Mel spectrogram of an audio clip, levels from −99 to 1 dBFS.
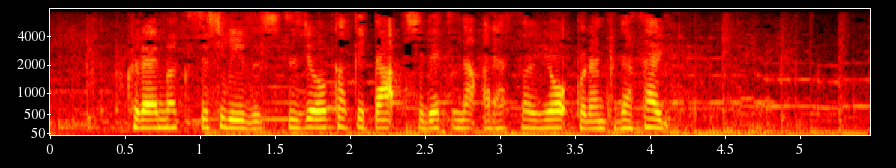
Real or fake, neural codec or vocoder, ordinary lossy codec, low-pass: fake; codec, 16 kHz, 4 kbps, X-Codec, HuBERT features, trained on general audio; MP3, 32 kbps; 7.2 kHz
